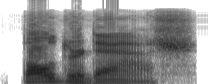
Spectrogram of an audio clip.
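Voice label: "balderdash", American English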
